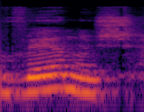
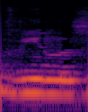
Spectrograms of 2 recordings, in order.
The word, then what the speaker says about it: Venus: Eu não falo Vênus, essa sombra, porque não tem acento. E as americanas falam Venus, então eu acredito que elas pronunciam certo. Então eu copio.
